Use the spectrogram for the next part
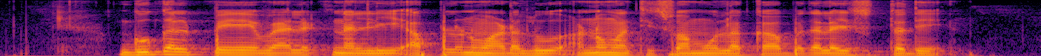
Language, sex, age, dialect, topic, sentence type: Kannada, male, 46-50, Coastal/Dakshin, banking, statement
